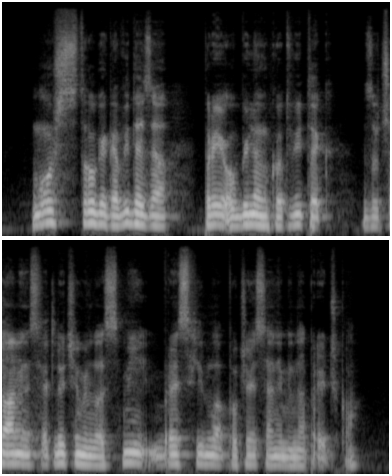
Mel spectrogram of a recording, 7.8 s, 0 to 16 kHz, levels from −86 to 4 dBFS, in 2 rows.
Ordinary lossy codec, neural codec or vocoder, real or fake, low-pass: none; codec, 44.1 kHz, 2.6 kbps, DAC; fake; 14.4 kHz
